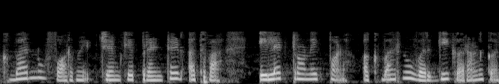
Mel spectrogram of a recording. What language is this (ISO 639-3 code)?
guj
